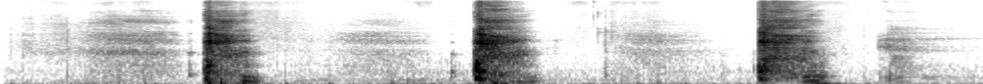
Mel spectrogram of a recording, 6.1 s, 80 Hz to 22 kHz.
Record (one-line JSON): {"three_cough_length": "6.1 s", "three_cough_amplitude": 14878, "three_cough_signal_mean_std_ratio": 0.28, "survey_phase": "beta (2021-08-13 to 2022-03-07)", "age": "45-64", "gender": "Female", "wearing_mask": "No", "symptom_none": true, "smoker_status": "Never smoked", "respiratory_condition_asthma": false, "respiratory_condition_other": false, "recruitment_source": "Test and Trace", "submission_delay": "0 days", "covid_test_result": "Negative", "covid_test_method": "LFT"}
